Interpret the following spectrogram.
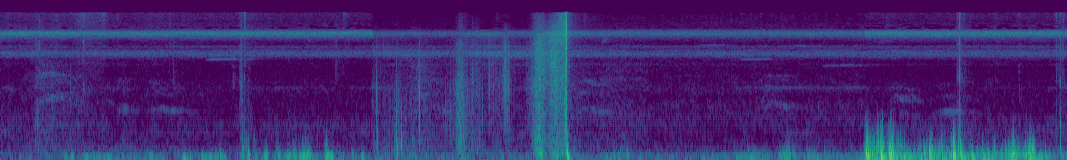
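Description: Handling noise from a phone being held and moved against its microphone: low rubbing and rumbling with scattered knocks and clicks, a sharp click about four seconds in, and a louder stretch of rubbing from about six and a half seconds on.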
